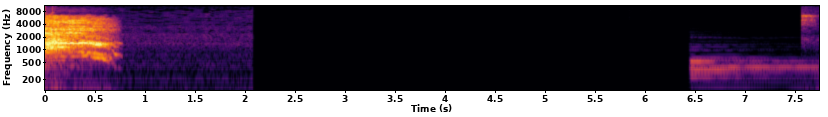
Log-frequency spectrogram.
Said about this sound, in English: The Wilhelm Scream.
